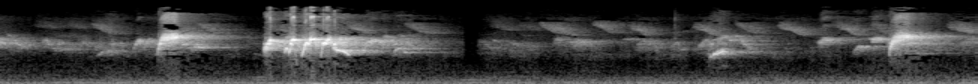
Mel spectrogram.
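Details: Red-whiskered bulbul singing in the 'twisting voice' style, stirred up to deliver a fierce fighting song: short bursts of bright, warbled, chattering phrases separated by quieter twittering, with two loud outbursts early on and another near the end.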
